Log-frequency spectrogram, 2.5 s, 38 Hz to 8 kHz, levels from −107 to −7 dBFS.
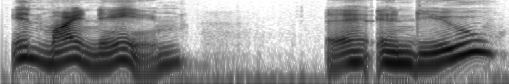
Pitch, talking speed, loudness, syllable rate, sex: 160 Hz, 95 wpm, -18 LUFS, 2.9 syllables/s, male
